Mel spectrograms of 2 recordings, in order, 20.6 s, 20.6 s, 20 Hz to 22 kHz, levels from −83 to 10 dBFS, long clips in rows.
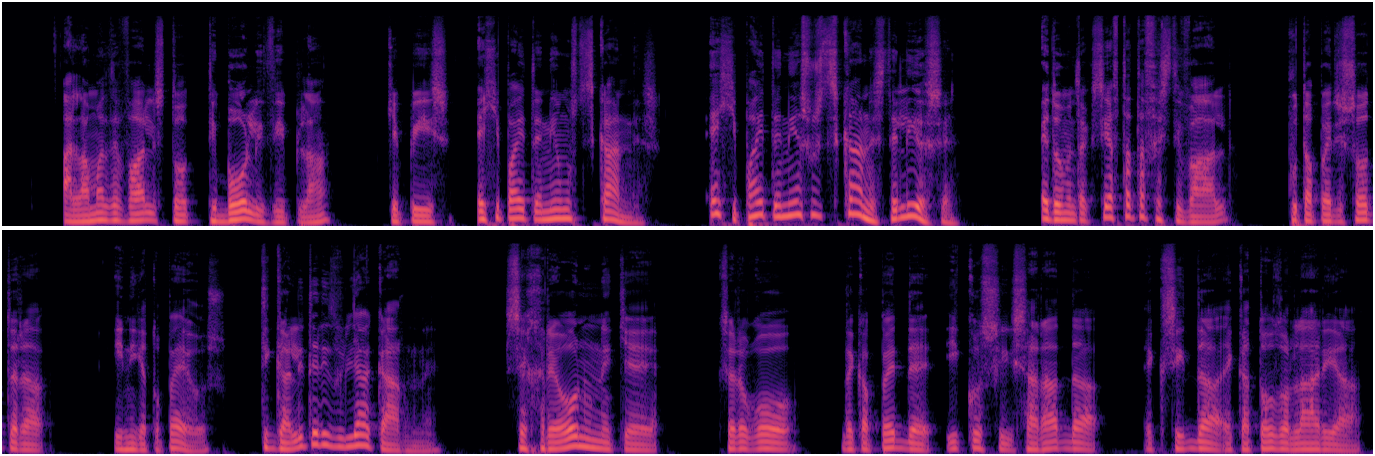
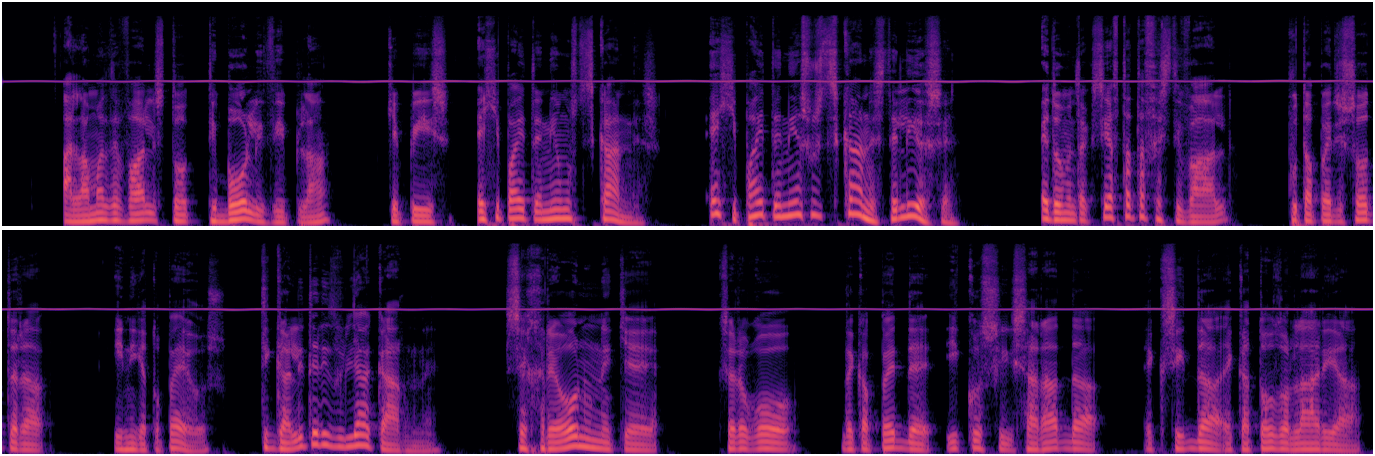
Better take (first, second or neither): first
